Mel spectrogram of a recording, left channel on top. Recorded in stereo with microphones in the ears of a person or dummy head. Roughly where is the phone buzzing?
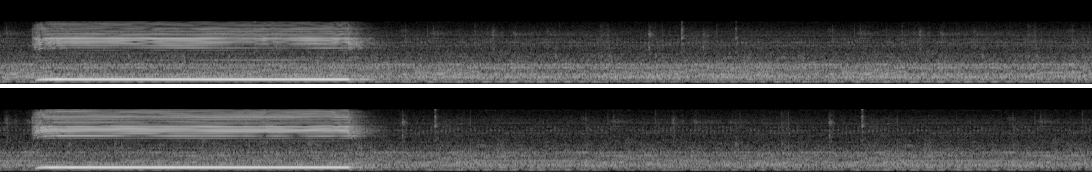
Centre.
